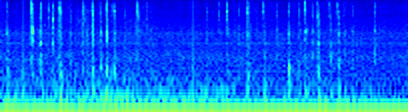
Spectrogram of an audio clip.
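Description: Typing on a computer keyboard: quick, irregular key clicks over a low steady hum.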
